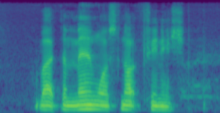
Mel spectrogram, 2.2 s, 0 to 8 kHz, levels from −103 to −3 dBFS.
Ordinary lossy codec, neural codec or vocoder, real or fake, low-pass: none; autoencoder, 48 kHz, 32 numbers a frame, DAC-VAE, trained on Japanese speech; fake; 7.2 kHz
